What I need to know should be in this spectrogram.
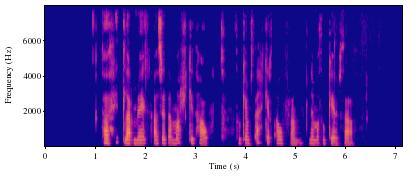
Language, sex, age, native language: Icelandic, female, 20-29, Icelandic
